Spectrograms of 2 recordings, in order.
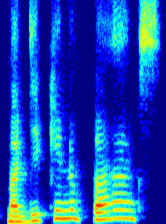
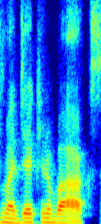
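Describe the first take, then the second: First: Slow, high sung snippet; sung, sung song quote. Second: Said in the usual way. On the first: Pretend. Tired streamer quoting a comic song, sung. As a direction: sing it slowly, higher than speech.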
